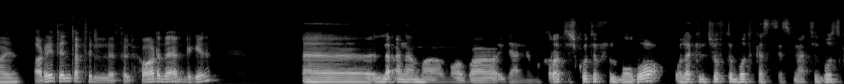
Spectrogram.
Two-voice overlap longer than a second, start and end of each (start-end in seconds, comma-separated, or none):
none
